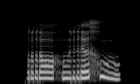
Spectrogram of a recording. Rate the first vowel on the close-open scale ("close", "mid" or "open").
mid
